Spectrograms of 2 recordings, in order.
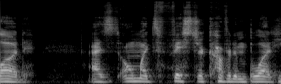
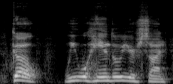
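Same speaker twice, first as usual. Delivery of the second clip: urgent shout; 6 semitones higher, 8 dB louder than usual. A narrator's reading. Police officer to All Might, an urgent shout. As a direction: shout it higher and louder.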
